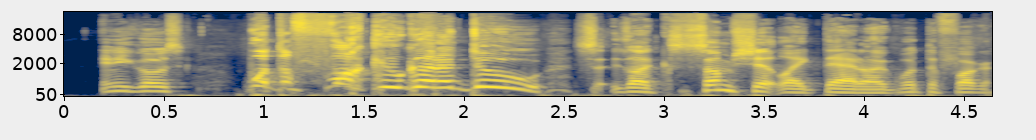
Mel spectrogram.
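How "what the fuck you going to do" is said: put-on very high, shrill, loud furious yelling. Retelling a man's retort in an argument over a green arrow: retelling an angry yell. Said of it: "he's like yelling".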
